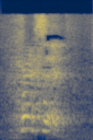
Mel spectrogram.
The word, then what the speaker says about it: chesed: It's hard to pronounce unless you're Scottish. So you Scots who can pronounce loch, ch, not as a ch, but as a ch, right? The word is chesed.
